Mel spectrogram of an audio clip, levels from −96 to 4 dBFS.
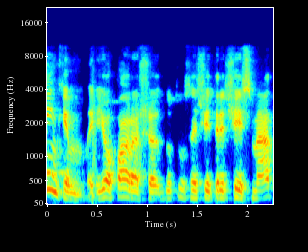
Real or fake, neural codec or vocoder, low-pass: real; none; 9.9 kHz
